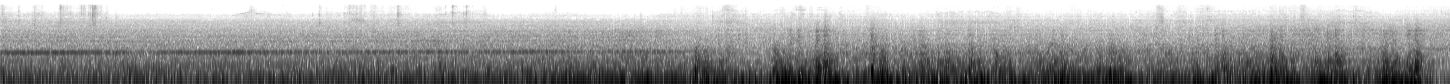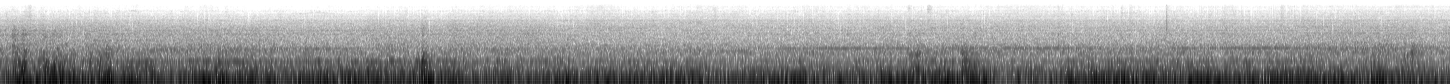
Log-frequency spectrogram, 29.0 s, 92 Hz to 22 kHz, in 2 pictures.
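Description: Sunrise Seto sleeper train, a JR 285 series electric train, running, heard from inside: a steady low rumble of wheels on track with a faint motor whine that slowly rises in pitch. From about seven seconds in, another train passes close alongside for several seconds, a louder rush and clatter.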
